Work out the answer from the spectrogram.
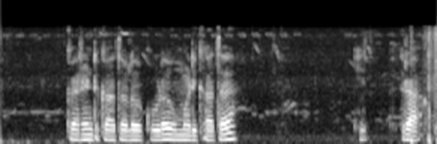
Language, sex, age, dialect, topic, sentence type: Telugu, male, 18-24, Telangana, banking, question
